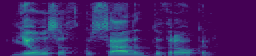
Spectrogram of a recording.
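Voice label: "Leoodhasach gu saailean do bhroogan", Scottish Gaelic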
